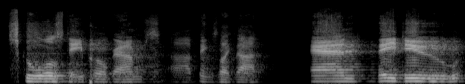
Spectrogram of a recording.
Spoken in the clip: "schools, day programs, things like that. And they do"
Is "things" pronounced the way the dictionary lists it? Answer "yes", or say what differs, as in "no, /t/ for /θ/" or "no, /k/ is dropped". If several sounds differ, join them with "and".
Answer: yes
